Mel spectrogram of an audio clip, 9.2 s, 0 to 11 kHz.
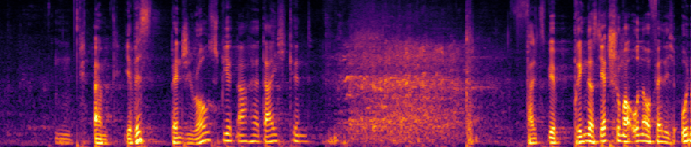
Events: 0.0s-9.2s: mechanisms
0.7s-0.9s: human voice
1.0s-1.0s: tick
1.1s-1.1s: human voice
1.2s-1.6s: man speaking
1.7s-2.0s: man speaking
2.3s-4.0s: man speaking
4.3s-6.8s: laughter
4.3s-6.8s: crowd
6.2s-6.4s: tap
6.8s-6.8s: tick
7.0s-7.5s: man speaking
7.6s-9.2s: man speaking

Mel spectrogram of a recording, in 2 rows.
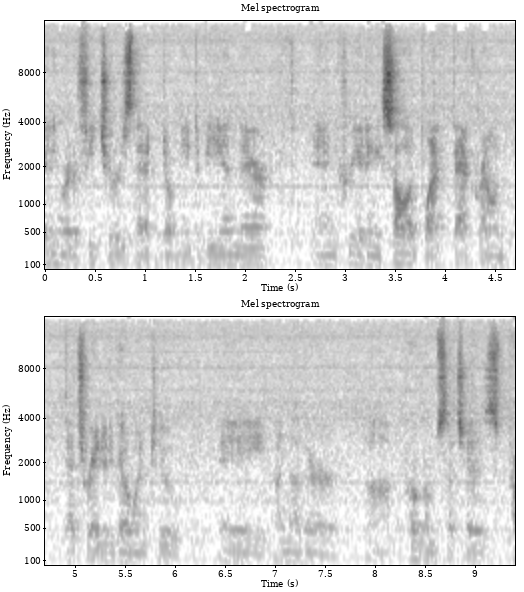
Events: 0.0s-2.2s: man speaking
0.0s-9.4s: mechanisms
2.4s-2.5s: tick
2.7s-4.6s: man speaking
4.3s-4.3s: tick
4.8s-6.0s: man speaking
5.7s-5.8s: tick
6.4s-7.6s: man speaking
7.2s-7.2s: tick
7.8s-9.4s: man speaking

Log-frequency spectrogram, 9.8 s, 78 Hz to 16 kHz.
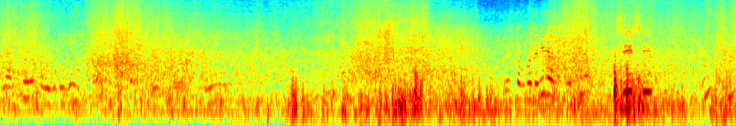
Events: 0.0s-0.9s: male speech
0.0s-9.8s: wind
0.0s-9.8s: water
2.7s-3.0s: male speech
3.8s-4.2s: wind noise (microphone)
4.5s-5.6s: wind noise (microphone)
5.9s-7.8s: wind noise (microphone)
6.8s-7.9s: male speech
8.1s-8.8s: wind noise (microphone)
8.2s-9.2s: male speech
9.5s-9.8s: wind noise (microphone)

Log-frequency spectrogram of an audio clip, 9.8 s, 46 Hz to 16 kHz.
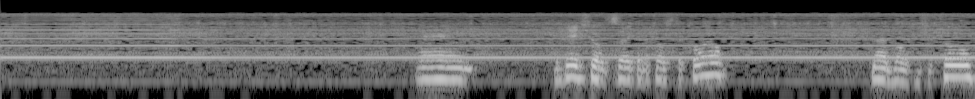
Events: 0.0s-9.7s: mechanisms
0.1s-0.3s: generic impact sounds
0.5s-1.2s: surface contact
1.6s-2.0s: generic impact sounds
2.6s-3.0s: generic impact sounds
3.6s-3.9s: generic impact sounds
4.1s-4.7s: man speaking
4.6s-4.9s: generic impact sounds
5.5s-7.2s: man speaking
6.2s-6.3s: generic impact sounds
7.0s-7.9s: generic impact sounds
8.2s-8.6s: generic impact sounds
8.7s-9.7s: man speaking
9.1s-9.3s: generic impact sounds

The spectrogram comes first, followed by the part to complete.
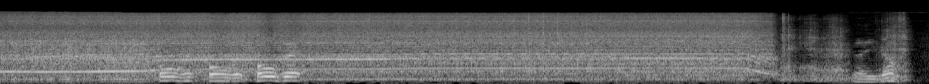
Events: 0.0s-7.8s: power tool
0.0s-9.2s: mechanisms
1.6s-1.9s: man speaking
2.1s-2.4s: man speaking
2.6s-3.0s: man speaking
7.8s-8.0s: generic impact sounds
8.0s-8.5s: surface contact
8.5s-9.1s: man speaking
8.7s-9.1s: surface contact
9.2s-9.2s: surface contact

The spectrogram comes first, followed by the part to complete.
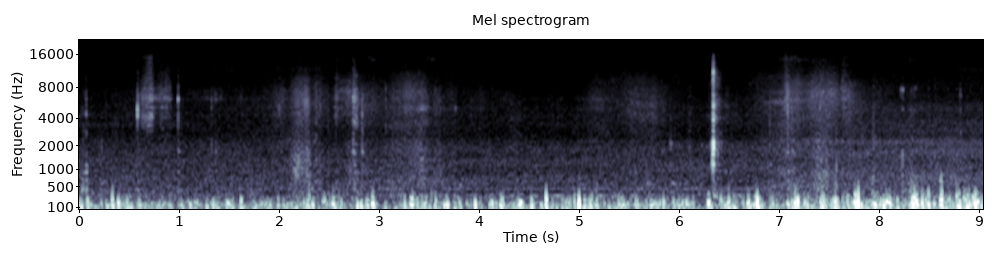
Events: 0.0s-0.2s: generic impact sounds
0.0s-9.0s: mechanical fan
0.0s-9.0s: wind noise (microphone)
0.6s-0.6s: tick
0.6s-0.9s: surface contact
0.9s-1.0s: tick
1.3s-1.5s: generic impact sounds
2.0s-2.4s: surface contact
2.6s-2.9s: generic impact sounds
3.1s-3.8s: surface contact
5.1s-6.0s: surface contact
6.3s-6.4s: tick
7.0s-7.8s: surface contact
7.0s-7.2s: generic impact sounds
8.2s-8.3s: generic impact sounds
8.8s-8.9s: generic impact sounds

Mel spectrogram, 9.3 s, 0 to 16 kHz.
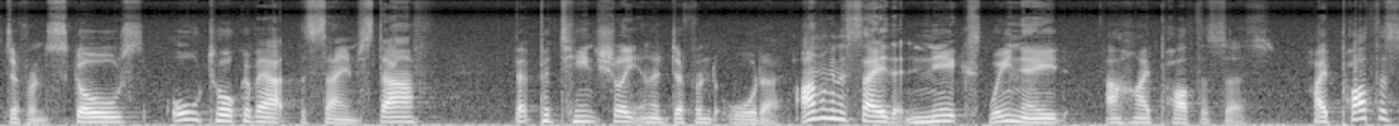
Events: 0.0s-0.9s: man speaking
0.0s-9.3s: mechanisms
1.1s-2.8s: man speaking
3.0s-3.2s: breathing
3.4s-5.2s: man speaking
5.3s-7.1s: man speaking
7.3s-8.5s: man speaking
8.7s-9.3s: man speaking

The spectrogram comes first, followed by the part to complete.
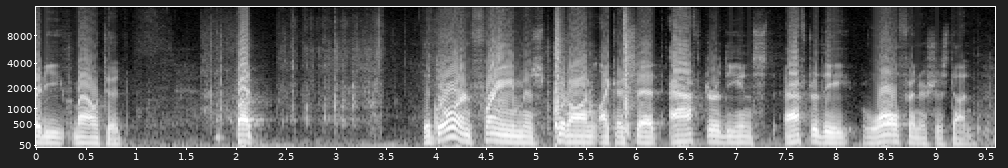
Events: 2.4s-3.5s: crinkling
9.4s-9.5s: breathing

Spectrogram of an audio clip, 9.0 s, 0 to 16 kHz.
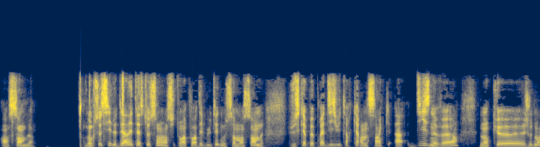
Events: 0.0s-0.6s: man speaking
1.3s-4.4s: man speaking
4.4s-4.8s: breathing
4.8s-6.8s: man speaking
7.0s-7.6s: man speaking
7.7s-8.0s: breathing
8.0s-9.0s: man speaking

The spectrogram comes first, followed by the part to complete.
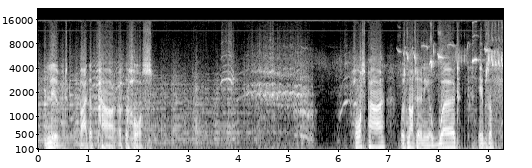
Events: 0.0s-4.1s: music
3.1s-3.4s: clip-clop
4.0s-9.3s: background noise
6.0s-6.3s: whinny
8.7s-9.3s: chirp
8.8s-9.3s: male speech

